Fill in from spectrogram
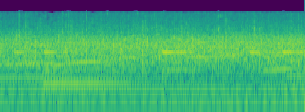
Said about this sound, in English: I say you ought to clap. If you can clap with everybody, clap.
